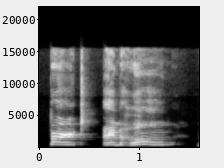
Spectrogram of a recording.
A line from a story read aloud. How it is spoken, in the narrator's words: Miss Brisbane called out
